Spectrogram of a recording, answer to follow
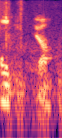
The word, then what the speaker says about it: Anja: Anja, but she pronounces it Anya.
